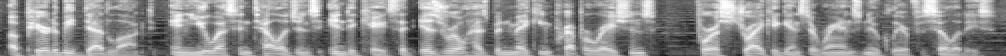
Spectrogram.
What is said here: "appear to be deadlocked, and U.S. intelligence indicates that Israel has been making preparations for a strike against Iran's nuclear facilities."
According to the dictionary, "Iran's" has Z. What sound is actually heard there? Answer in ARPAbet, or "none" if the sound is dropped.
Z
